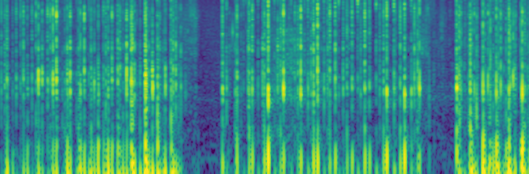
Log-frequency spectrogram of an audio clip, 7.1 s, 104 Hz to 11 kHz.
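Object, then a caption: Small plastic game case with sleeve. Fingernails rapidly tap and scratch the front and edges of a small, hollow white plastic 3DS game case with a paper insert under a plastic sleeve. The result is a dense run of short, dry clicks and scrapes over a low, hollow thump. The sound pauses briefly twice, and the fuller, deeper tapping returns at the end.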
